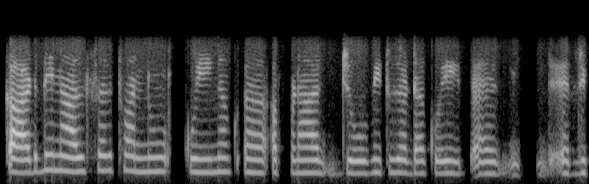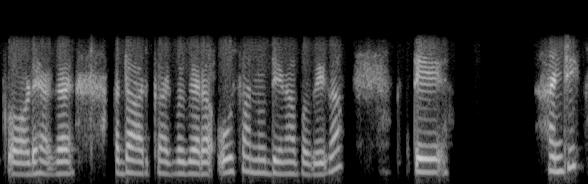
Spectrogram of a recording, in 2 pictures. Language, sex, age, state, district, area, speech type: Punjabi, female, 30-45, Punjab, Rupnagar, urban, conversation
